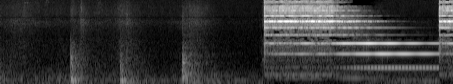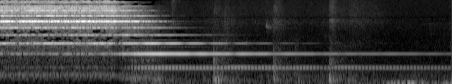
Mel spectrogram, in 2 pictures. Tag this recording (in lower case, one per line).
alarm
